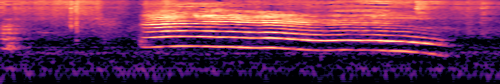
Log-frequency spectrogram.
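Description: A baby girl fusses briefly, then lets out one long, high-pitched wail lasting about two seconds, its pitch wavering slightly before sliding downward as it trails off.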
